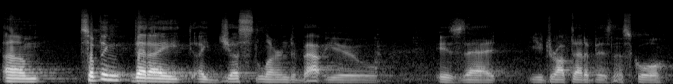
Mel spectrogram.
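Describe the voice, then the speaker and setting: A man interviewing a guest on a conference stage, chatty and joking with quick follow-up questions. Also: fairly low pitch, warm tone. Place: conference stage in a large hall. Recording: reverberant conference hall.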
